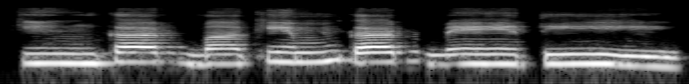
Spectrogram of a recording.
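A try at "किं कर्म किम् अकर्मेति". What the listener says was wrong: Kima karmeti, not kim. King karma, kima karma. I'll split it up for you. Kim karma, what is karma? Kim akarma, what is akarma? Kim karma, kim akarma iti. So it becomes kim karma, kima karmeti. Okay, so you cannot say kim karmeti.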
